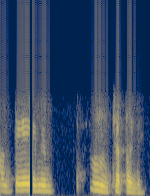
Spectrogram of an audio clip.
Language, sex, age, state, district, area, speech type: Telugu, female, 18-30, Andhra Pradesh, Anantapur, rural, conversation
